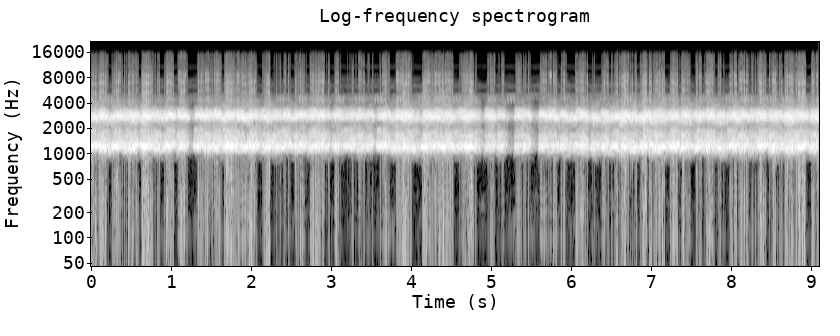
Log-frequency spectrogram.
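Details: Frogs calling for mates after rain: a dense, continuous chorus of rapid rasping croaks that blend into a steady bright buzz with no pauses.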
